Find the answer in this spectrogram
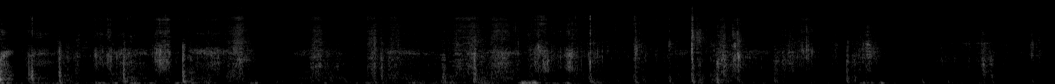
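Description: Faint, irregular footsteps and shoe scuffs on sandstone slickrock as a person climbs a steep rock slope.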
